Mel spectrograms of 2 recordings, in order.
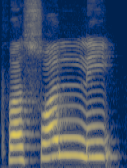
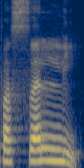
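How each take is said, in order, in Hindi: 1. s की ध्वनि भारी और मोटी है। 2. s की ध्वनि हल्की और पतली है। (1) "ये जो सौद है ये मोटा है" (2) "लोग सौद निकालते हैं लेकिन सीन बन जाता है"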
